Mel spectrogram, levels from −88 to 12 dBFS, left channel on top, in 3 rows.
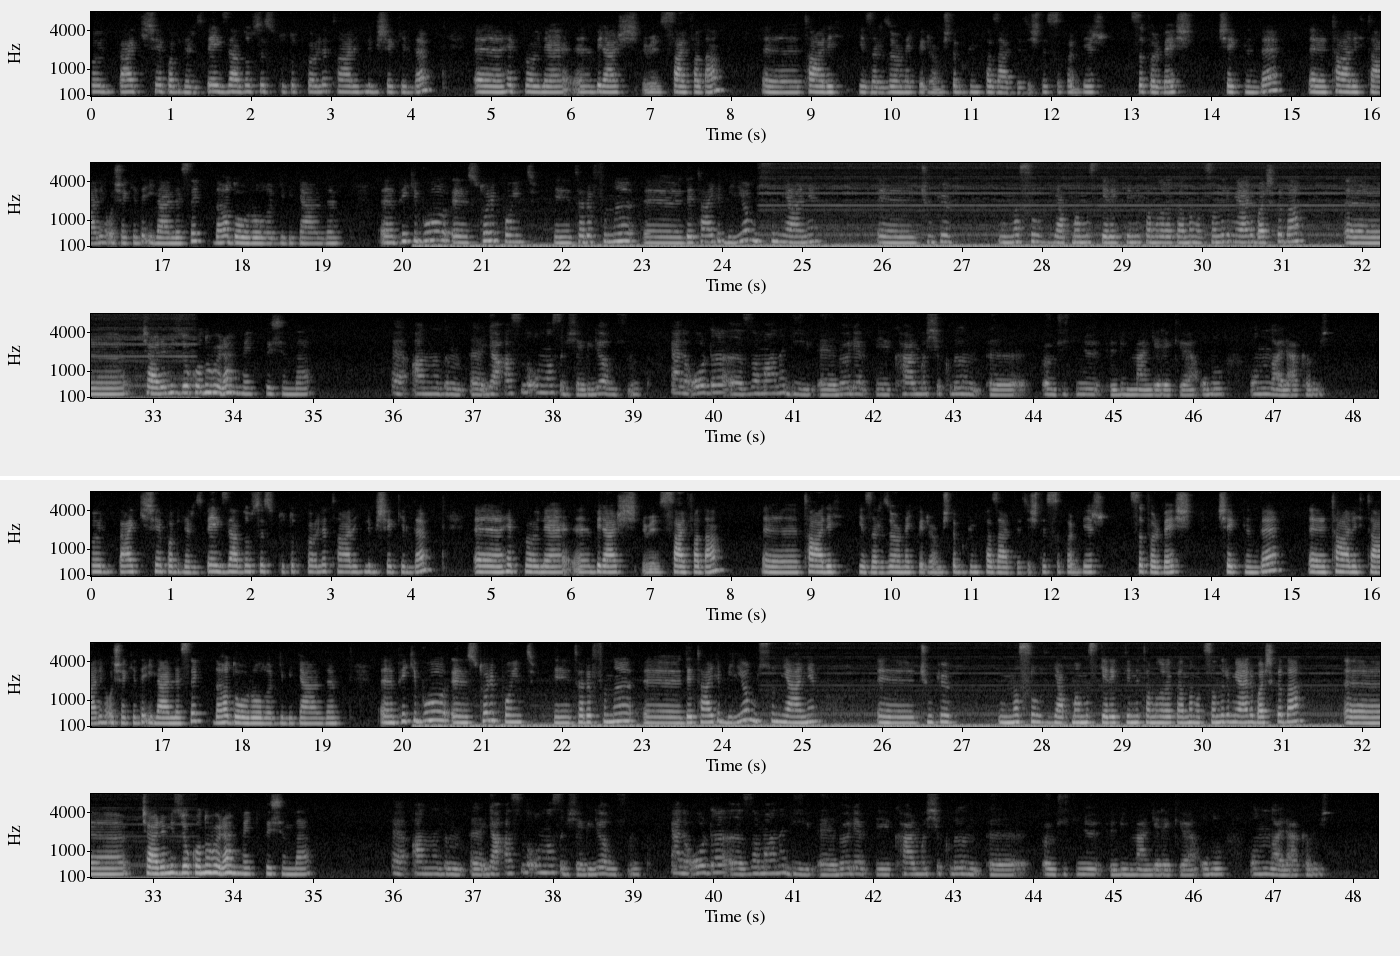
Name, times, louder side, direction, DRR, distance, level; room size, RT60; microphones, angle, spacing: voice 1, 0.0-4.2 4.8-7.9 8.4-9.3 9.6-12.6 13.1-13.7 14.1-14.8 15.2-19.2 19.7-21.6 21.9-25.2 25.9-26.9 27.4-31.2 31.8-35.0, right 4 dB, 60° right, 0.5 m, -30 dB
sound 1, 20.1-31.8, right 1 dB, 35° right, 0.9 m, -33 dB
sound 2, 24.4-33.6, right 2 dB, 70° left, 0.6 m, -46 dB
voice 2, 36.0-39.1 39.5-46.4 46.7-47.7, equal, 5° left, 0.6 m, -37 dB
2.7 x 2.4 x 2.3 m
head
